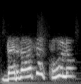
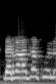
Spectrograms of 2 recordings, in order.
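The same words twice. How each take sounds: First: The voice shakes back and forth while speaking. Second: The voice stays steady without any shaking. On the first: The speaker calls it right. "आपकी आवाज़ भी उसके साथ ऐसे-ऐसे आगे-पीछे होगी" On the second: The speaker calls it wrong. "आप ऐसे नहीं बोल सकते"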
